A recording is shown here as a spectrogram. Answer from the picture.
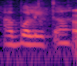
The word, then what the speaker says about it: abuelito: gentleman in there, this old abuelito, is that how you say it? – Yeah, abuelito.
